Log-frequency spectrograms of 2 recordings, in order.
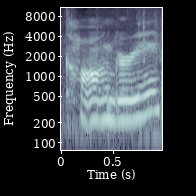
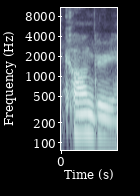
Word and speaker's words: Congaree: Turns out we've been saying the park name wrong. It's Congaree. Congaree, not Congaree.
